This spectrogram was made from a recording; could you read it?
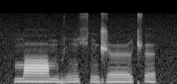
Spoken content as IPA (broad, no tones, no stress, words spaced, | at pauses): mɒː mbiŋəç nd͡ʒøːcʰʏ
